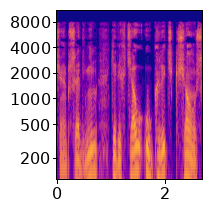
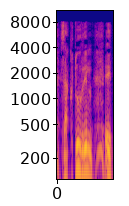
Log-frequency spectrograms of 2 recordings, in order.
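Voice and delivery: plain reading voice

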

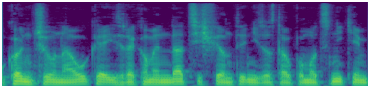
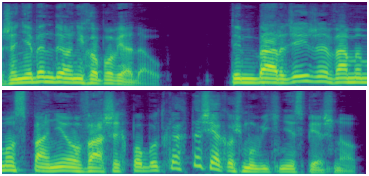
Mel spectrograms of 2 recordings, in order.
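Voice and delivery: a lightly voiced earnest youth; curious young clerk; young scribe voice; 10 semitones higher, 10 dB louder than usual. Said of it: "uciął Jare".

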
